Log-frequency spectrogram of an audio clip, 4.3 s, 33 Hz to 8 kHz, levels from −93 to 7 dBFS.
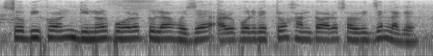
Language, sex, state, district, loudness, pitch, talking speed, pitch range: Assamese, male, Assam, Kamrup Metropolitan, -13 LUFS, 180 Hz, 165 wpm, 170-195 Hz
